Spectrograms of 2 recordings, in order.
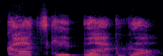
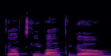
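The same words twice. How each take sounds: First: High, loud screamed full name; mother screaming down the phone; furious yell. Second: High sing-song name call; devilish grin. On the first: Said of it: "With then instantly yelling". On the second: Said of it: "with a devilish grin". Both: Acted.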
